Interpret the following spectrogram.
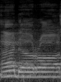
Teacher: Dal qalqalah dibaca secara qalqalah sughra tengah kalimah.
